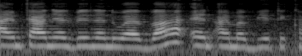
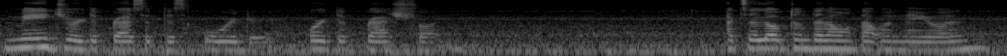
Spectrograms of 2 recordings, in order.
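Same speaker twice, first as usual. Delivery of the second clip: very low, hushed admission; somber confession; 7 semitones lower, 14 dB quieter than usual. Acted. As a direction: confess it softly, with heavy pauses. Confesses her depression diagnosis. (mahina at malungkot na pag-amin)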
